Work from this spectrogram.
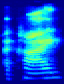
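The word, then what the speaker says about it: açaí: Acai?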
